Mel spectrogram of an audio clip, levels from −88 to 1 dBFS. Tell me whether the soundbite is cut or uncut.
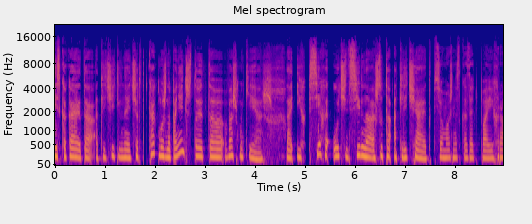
cut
